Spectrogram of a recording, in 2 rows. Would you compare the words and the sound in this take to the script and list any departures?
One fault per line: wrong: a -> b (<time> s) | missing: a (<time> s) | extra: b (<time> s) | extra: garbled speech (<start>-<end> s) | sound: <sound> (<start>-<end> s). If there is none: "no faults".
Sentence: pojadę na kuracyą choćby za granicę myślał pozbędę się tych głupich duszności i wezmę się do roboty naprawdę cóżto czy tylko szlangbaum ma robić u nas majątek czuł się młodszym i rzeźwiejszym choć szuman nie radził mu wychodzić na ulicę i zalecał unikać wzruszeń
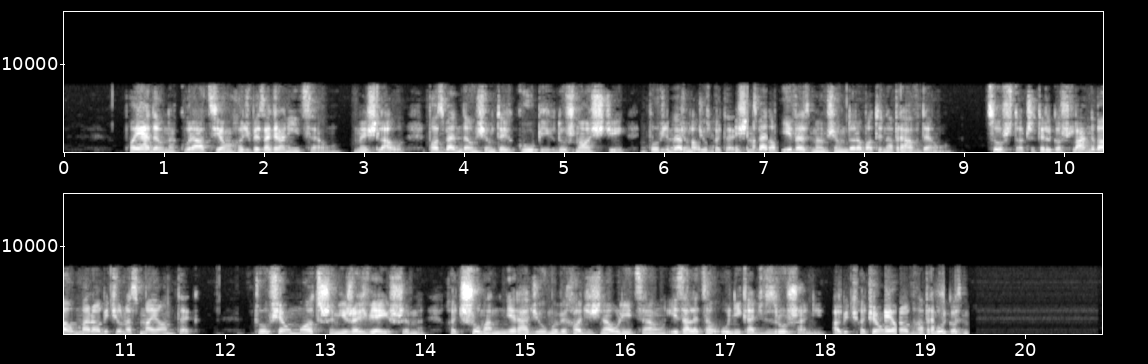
extra: garbled speech (5.8-7.1 s)
extra: garbled speech (18.1-19.4 s)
